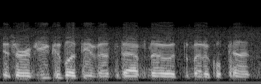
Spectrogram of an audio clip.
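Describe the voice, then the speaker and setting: A man's voice: medium pitch, little pitch movement, rapid-fire. An American man working as radio net control, matter-of-fact and courteous, reading traffic back over a two-way radio. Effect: two-way amateur radio transmission. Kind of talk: procedural two-way radio traffic with read-backs. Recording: muffled noisy two-way radio audio.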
